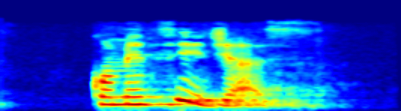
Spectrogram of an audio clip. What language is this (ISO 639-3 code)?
epo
